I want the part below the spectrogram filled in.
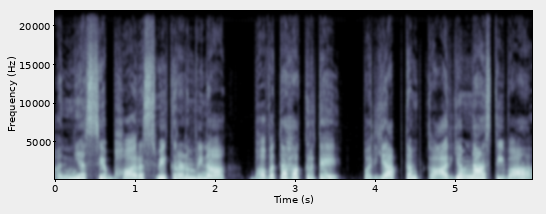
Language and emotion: Sanskrit, surprised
